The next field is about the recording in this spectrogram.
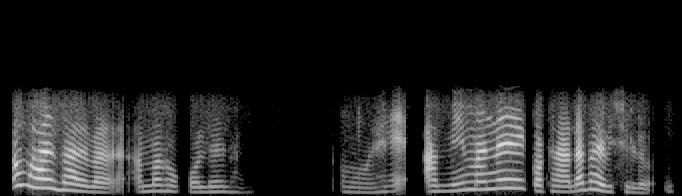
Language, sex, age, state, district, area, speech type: Assamese, female, 30-45, Assam, Lakhimpur, rural, conversation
